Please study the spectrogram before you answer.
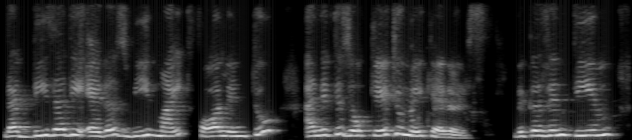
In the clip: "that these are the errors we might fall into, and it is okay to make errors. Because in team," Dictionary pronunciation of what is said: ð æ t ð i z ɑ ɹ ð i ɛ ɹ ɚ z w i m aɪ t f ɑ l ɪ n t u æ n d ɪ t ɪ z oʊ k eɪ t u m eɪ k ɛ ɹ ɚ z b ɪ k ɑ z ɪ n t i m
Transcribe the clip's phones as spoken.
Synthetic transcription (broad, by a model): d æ t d i z ɑ ɹ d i ɛ ɹ ɚ z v i m aɪ t f ɑ l ɪ n t u æ n d ɪ t ɪ z oʊ k eɪ t u m eɪ k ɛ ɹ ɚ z b ɪ k ɑ z ɪ n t i m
